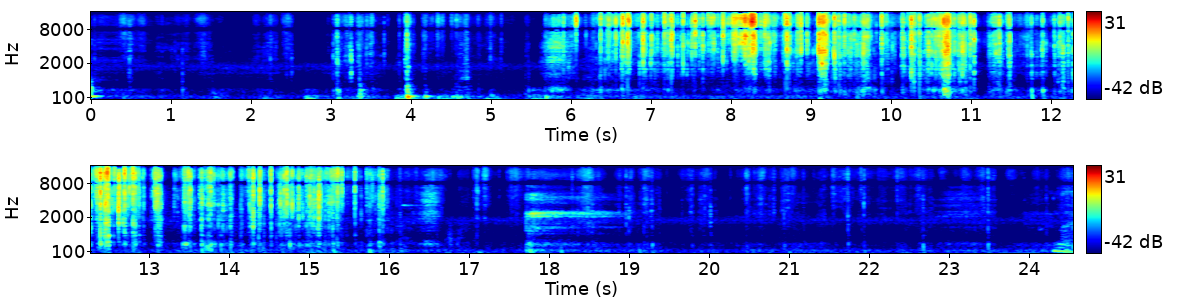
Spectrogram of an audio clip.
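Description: Foil wrapper of a Topps baseball card pack being torn open and crinkled by hand: a dense crackle for about ten seconds in the middle. Before it comes a few soft clicks of cards being handled, with one sharp knock about four seconds in.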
